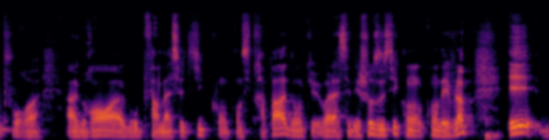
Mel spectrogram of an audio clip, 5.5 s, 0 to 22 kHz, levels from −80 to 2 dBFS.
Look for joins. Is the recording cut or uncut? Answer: uncut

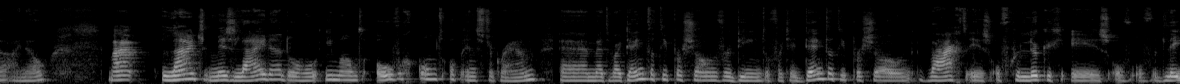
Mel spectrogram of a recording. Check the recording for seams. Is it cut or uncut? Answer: cut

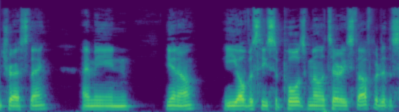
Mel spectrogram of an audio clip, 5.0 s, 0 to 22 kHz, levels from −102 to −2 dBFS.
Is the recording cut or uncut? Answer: uncut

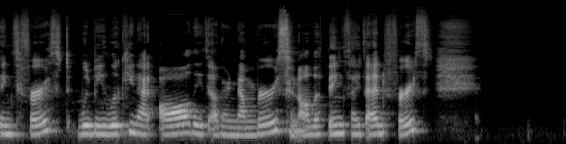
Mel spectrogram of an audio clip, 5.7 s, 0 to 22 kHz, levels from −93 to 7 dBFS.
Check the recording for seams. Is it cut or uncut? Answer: cut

